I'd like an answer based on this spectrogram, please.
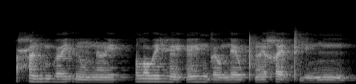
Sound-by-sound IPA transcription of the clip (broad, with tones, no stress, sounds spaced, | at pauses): ħ ə̃˦ d m b œ˦ e̯ r ũ˨ n ə̃˧ e̯ | lˠ u˦ e̯ ɦ ɛ̃˨ e̯ ʔ ɛ̃˦ e̯ ŋ ɡ œ˨ o̯ n ɛ˧ o̯ pʼ ə̃˦ e̯ χ ɛ˦˨ d tʼ i˨ e̯ ŋ ĩ˦˨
